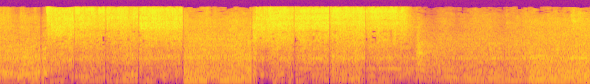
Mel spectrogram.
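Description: Electric arc welding on thin barrel steel: two crackling, hissing runs of the arc, each about a second long, with a short break between.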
